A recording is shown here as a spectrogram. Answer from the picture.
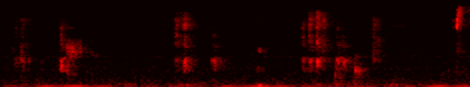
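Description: Near silence, with a few faint, short clicks scattered through it.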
